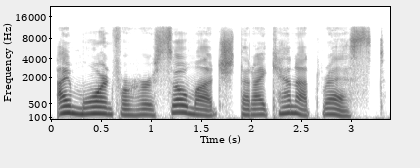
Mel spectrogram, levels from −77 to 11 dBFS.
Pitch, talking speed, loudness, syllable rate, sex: 175 Hz, 175 wpm, -19 LUFS, 3.6 syllables/s, female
